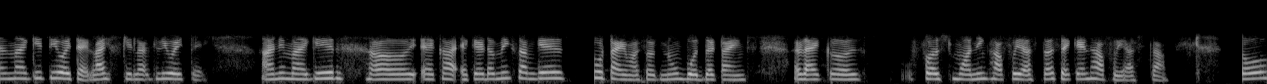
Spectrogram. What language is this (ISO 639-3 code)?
kok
